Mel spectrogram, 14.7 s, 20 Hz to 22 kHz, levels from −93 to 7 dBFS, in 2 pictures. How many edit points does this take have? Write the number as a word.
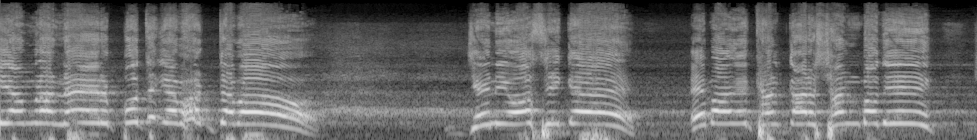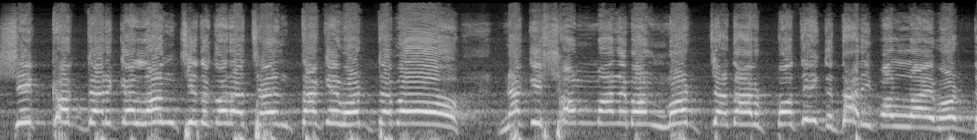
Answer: zero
